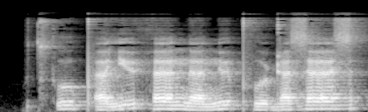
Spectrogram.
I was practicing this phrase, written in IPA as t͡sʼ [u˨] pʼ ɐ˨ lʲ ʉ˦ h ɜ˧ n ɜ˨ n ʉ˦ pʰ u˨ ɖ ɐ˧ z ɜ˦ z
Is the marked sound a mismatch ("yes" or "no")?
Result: yes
